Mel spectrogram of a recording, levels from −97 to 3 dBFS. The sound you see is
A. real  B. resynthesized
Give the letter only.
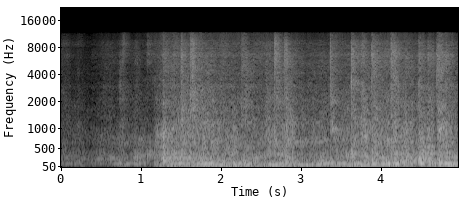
B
